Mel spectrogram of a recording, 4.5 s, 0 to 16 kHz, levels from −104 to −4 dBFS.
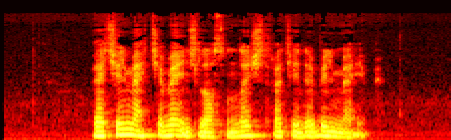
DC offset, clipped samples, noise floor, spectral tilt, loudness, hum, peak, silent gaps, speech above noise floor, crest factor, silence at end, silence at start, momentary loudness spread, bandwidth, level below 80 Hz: under 0.1%; under 0.1%; -64 dBFS; -7 dB/octave; -23 LUFS; none; -6 dBFS; none; 43 dB; 18 dB; 0.85 s; 0.9 s; 6 LU; 11 kHz; -48 dBFS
